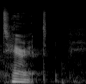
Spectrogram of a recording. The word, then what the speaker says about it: tarot: It's spelled with a T at the end. It's silent, though. Yeah. It's spelled like tarot. Tarot.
